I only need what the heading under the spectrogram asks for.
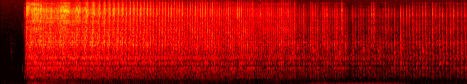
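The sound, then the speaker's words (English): Rapid clicking from a spun prize wheel starts abruptly and loudly, then continues as a dense rattle that gradually thins and fades toward the end. “Let's actually go and spin this wheel and see what we're going to review in the next episode, shall we?”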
